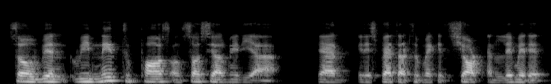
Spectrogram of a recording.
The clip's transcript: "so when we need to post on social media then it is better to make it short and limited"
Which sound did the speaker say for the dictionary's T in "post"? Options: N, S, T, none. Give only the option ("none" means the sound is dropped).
none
